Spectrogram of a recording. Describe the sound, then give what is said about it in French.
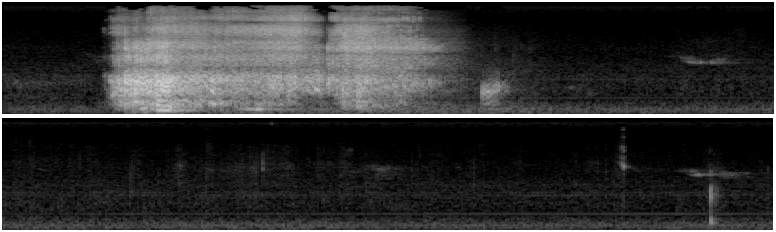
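A person pausing to blow their nose: a loud, forceful two-second honk with two surging pushes, then near silence broken only by a few faint small clicks and rustles. “Alors je fais une pause pour me moucher.”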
